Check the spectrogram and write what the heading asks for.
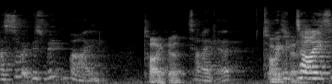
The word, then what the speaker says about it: Taika: Taika, not Yes. Tiger. You said Taika. Tiger. What is it? Taika. Taika. How do you spell it? Taika. Oh, Taika. Sorry. Have you sorry, been saying Taika. Tiger with TT All all the this time. Oh yeah, no, Taika.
